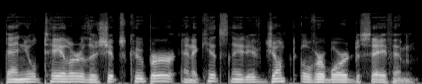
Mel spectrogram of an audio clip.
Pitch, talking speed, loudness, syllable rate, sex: 115 Hz, 200 wpm, -16 LUFS, 5.5 syllables/s, male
